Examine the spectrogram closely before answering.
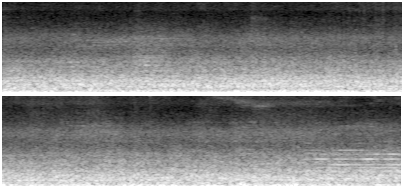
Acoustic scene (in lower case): subway station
